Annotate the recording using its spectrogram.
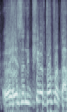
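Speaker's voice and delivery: high, bold claim of the blood; triumphant declaration. Shown as a demonstration. Preacher modelling the answer to the devil, triumphant. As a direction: declare it with victory. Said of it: "그러세요".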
